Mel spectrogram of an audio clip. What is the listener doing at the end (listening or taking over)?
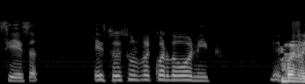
taking over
